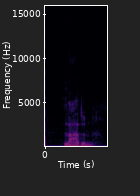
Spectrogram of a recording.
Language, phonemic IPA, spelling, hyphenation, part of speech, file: Dutch, /ˈlaːdə(n)/, laden, la‧den, verb / noun, Nl-laden.ogg
- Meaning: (verb) 1. to load (cargo, a weapon, data) 2. to charge (with electricity) 3. to convocate 4. to invite; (noun) 1. plural of lade 2. plural of la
